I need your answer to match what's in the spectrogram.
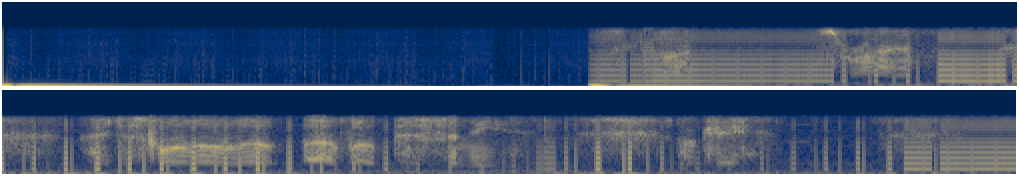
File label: voice mail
